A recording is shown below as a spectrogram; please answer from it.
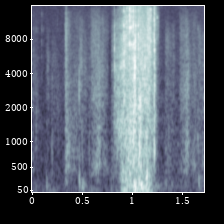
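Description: Footsteps in PUBG Mobile on the Miramar desert map, a few soft steps followed by a louder, heavier crunching stretch, with no talking over them.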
